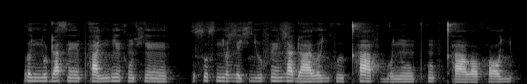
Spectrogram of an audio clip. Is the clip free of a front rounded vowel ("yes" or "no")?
yes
